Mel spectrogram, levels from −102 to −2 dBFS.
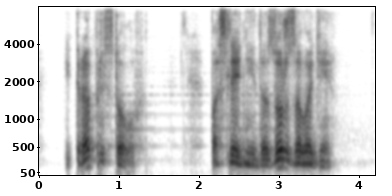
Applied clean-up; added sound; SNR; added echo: neural mask model DeepFilterNet 3.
